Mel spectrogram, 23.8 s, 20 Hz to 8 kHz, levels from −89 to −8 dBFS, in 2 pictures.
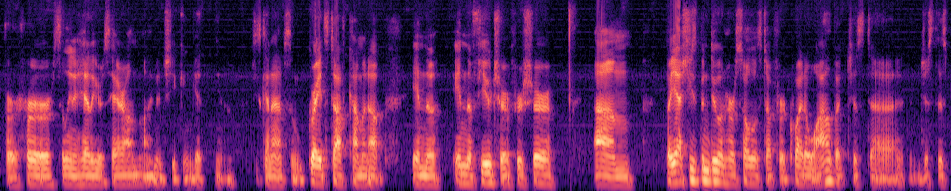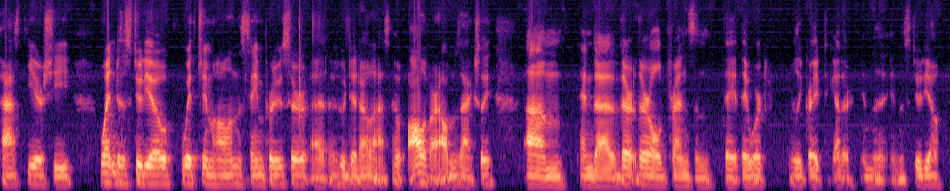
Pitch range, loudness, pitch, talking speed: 90-110 Hz, -22 LUFS, 95 Hz, 220 wpm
